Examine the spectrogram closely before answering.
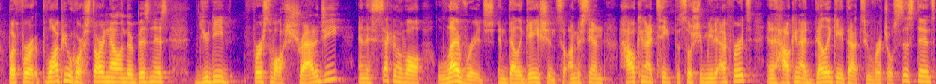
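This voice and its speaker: A man with a slight Spanish accent talks at a very fast pace in an energetic tone and a fairly high pitch. The recording is very clean, with a silent background. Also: ordinary pitch variation. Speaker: social media marketing speaker. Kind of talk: workshop talk to live audience. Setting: stage with audience at coworking space. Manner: energetic, hesitant with many fillers.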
